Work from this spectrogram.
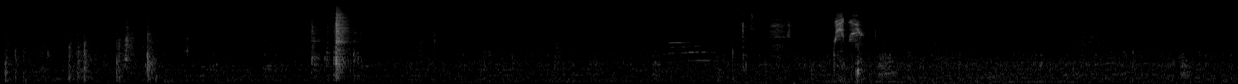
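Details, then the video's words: Domestic cat that caught a rat and brought it to brag, giving one short, faint meow around 7 seconds amid clicks, thumps and indoor rustling. "Cat caught a rat and brought it to brag about it!"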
